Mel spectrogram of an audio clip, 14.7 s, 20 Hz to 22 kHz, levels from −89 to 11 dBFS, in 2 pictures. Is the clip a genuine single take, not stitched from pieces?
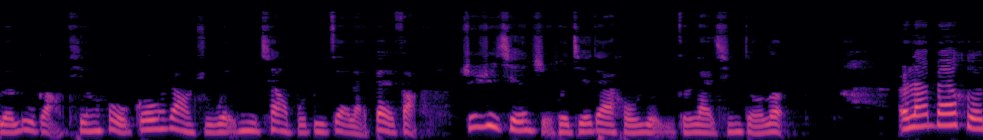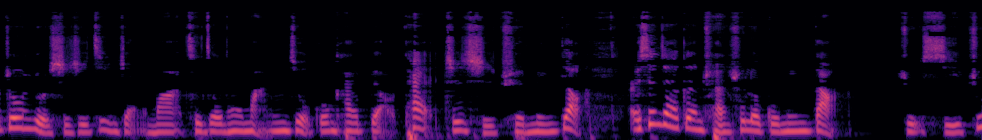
yes; 0 cuts

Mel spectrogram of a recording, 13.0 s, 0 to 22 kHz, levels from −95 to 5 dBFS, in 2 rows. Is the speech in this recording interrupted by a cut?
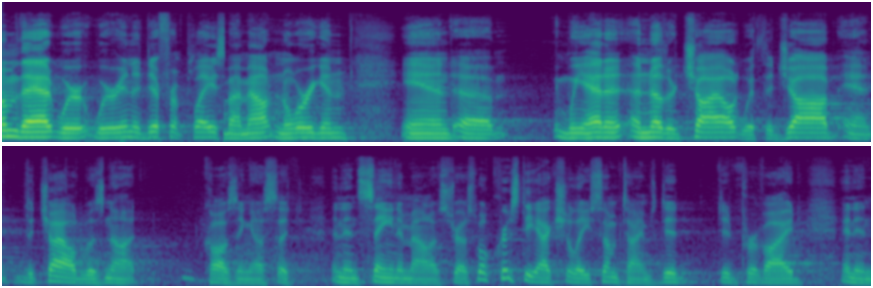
yes; 2 cuts; at 1.7 s, 5.5 s

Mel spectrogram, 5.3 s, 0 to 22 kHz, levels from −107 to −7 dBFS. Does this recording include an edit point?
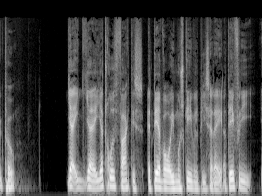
no; 0 cuts

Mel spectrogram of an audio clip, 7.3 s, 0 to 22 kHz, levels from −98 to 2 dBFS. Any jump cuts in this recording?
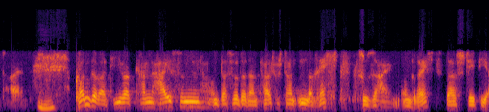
yes; 1 cut; at 1.0 s

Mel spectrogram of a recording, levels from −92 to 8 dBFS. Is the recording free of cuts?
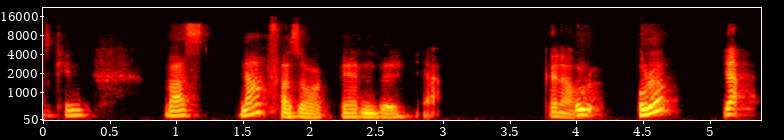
no; 1 cut; at 1.3 s

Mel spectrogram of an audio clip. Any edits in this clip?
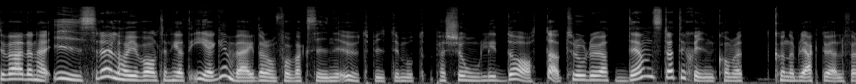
no; 0 cuts

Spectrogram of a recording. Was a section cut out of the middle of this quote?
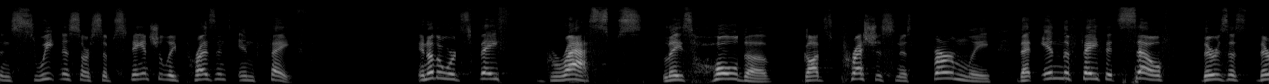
yes; 1 cut; at 9.1 s

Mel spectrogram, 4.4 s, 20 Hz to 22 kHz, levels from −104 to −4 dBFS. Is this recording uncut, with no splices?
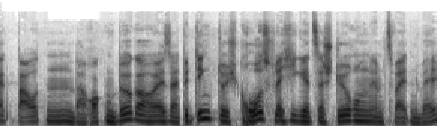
no; 1 cut; at 1.8 s

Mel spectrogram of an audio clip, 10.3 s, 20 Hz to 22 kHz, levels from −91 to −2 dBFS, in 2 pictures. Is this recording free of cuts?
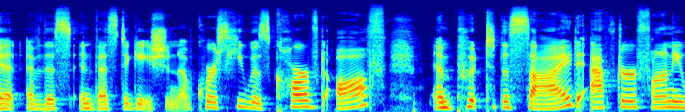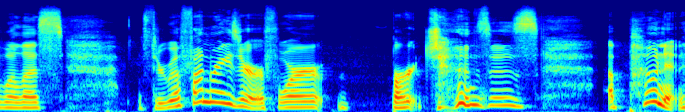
yes; 0 cuts

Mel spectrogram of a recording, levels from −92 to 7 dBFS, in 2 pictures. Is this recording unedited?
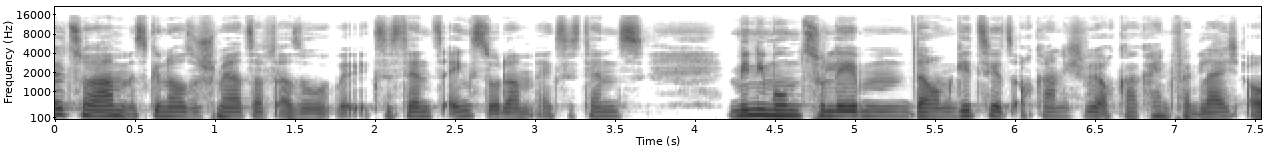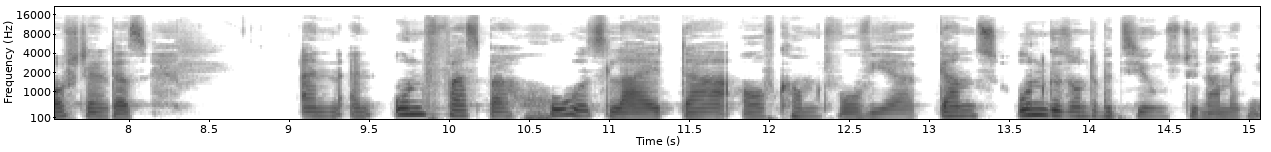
no; 1 cut; at 7.8 s

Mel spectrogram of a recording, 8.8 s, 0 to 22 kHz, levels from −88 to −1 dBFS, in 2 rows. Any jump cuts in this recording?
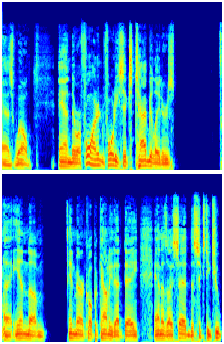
no; 0 cuts

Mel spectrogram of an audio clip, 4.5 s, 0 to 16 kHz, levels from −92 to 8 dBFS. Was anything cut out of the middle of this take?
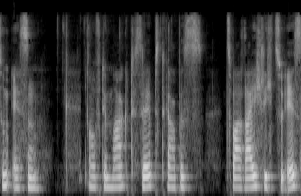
yes; 1 cut; at 1.2 s

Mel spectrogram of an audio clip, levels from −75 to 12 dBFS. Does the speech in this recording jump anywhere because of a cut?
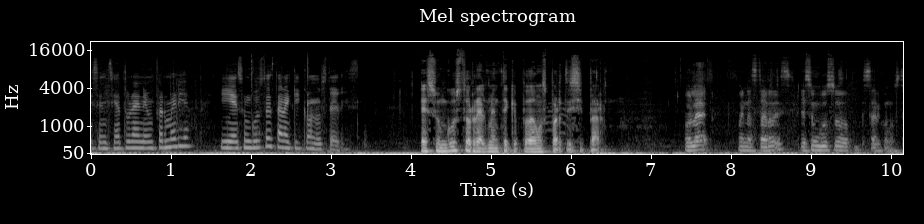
yes; 1 cut; at 8.8 s

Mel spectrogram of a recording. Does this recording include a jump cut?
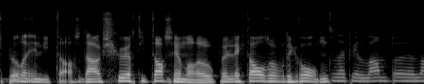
yes; 1 cut; at 3.3 s

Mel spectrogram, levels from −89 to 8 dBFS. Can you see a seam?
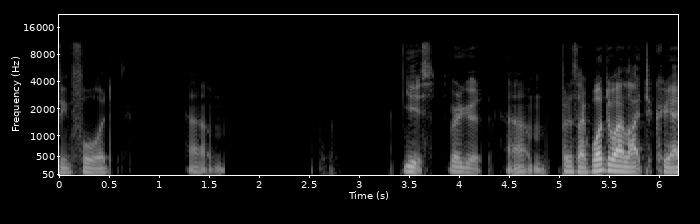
yes; 2 cuts; at 1.2 s, 4.3 s

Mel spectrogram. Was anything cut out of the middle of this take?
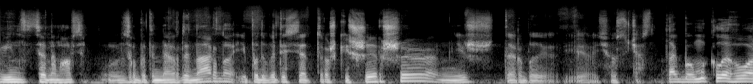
yes; 1 cut; at 6.6 s

